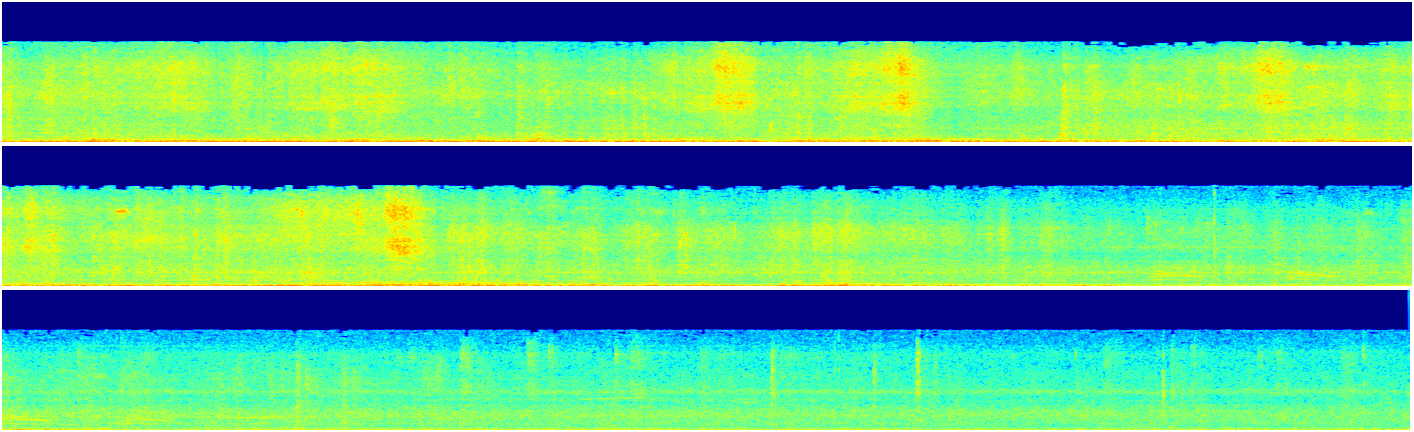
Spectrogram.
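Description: Electric trains rolling slowly over the station points: a steady rumble with occasional clacks of wheels over rail joints, dropping to a quieter, more distant rolling sound about twelve seconds in.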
